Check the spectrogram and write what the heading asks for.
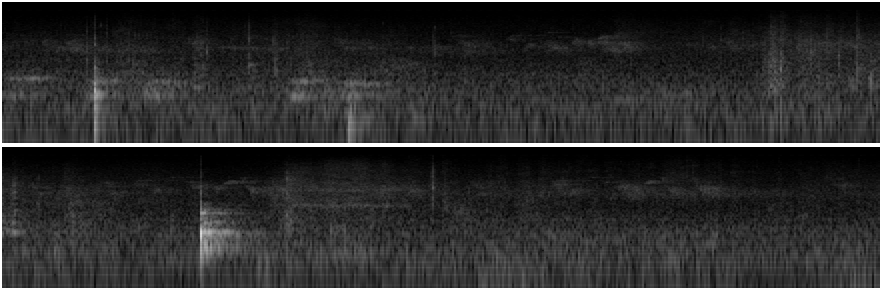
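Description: Handling noises at close range: a few short clicks and knocks, the sharpest about eight seconds in, with light rustling between them, as a cleaner-soaked rag is handled near the car's bonnet.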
